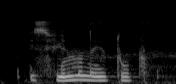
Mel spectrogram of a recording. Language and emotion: Russian, neutral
